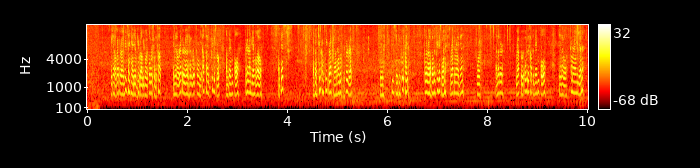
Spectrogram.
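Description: A bird calling over and over, in short warbling pitched calls of under a second each, spread through the whole stretch.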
